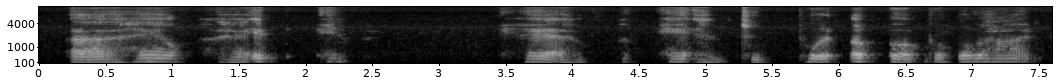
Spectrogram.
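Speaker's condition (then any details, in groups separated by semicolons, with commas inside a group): Spinal neurosarcoidosis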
